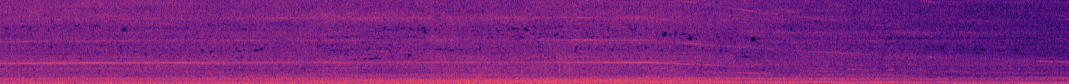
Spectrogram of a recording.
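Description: Electric centrifugal juicer motor running steadily under load as carrots, cranberries and blueberries are pushed through its feed chute, with a whining tone over the noise. Near the end the whine sinks slightly in pitch and the sound gets a little quieter.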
